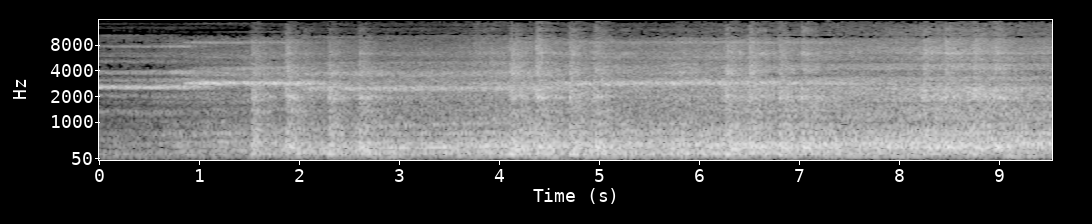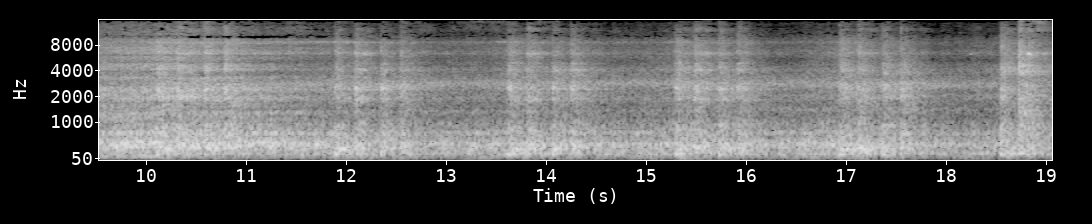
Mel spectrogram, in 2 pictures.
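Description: R160 subway train arriving along an underground platform. A high whine in the first few seconds gives way to a loud, steady wheel-on-rail rumble with repeated clicks, which grows louder over the first few seconds and then holds.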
